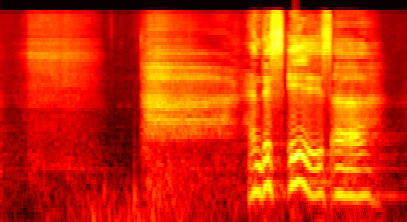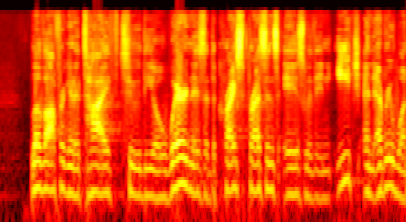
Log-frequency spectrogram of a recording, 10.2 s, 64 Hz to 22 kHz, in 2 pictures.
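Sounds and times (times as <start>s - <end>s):
person breathing in and out during a church service: 0.2s - 3.1s
speech: 3.1s - 4.8s, 5.5s - 10.1s.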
